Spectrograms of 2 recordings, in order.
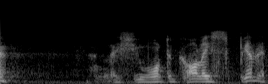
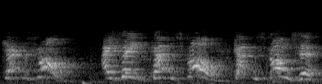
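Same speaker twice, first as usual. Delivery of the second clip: much higher, calling out across the deck; urgent calling; 11 semitones higher than usual. Acted. Sailor rushing on deck to fetch the captain, urgent calls. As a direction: call him as you run up.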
